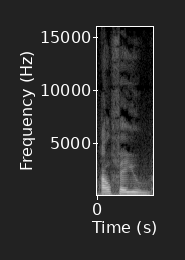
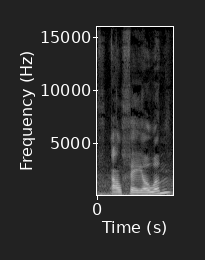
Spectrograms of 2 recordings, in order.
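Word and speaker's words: Al Fayoum: the egyptian city and the actual pronunciation is al fayoom not al fayom which that was what i was saying it's actually al fayoon so we'll see if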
